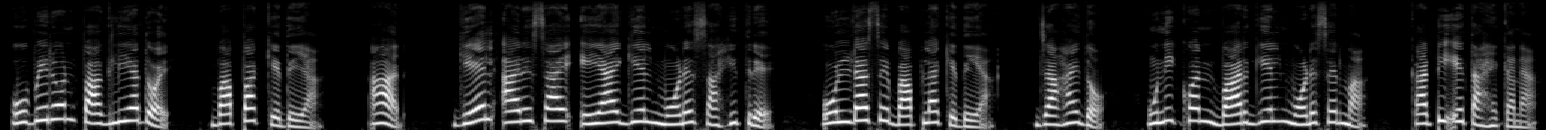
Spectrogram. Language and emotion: Santali, neutral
